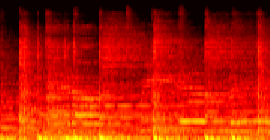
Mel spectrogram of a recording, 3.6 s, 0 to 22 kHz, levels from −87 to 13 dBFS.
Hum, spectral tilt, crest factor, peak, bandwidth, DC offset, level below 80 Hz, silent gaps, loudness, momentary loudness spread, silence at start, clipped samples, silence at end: none; -6.5 dB/octave; 16 dB; -4 dBFS; 12 kHz; 0.1%; -22 dBFS; none; -23 LUFS; 6 LU; 0 s; under 0.1%; 0 s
